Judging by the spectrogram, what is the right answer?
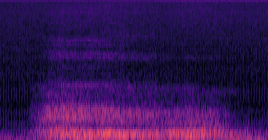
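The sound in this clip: A person breathes out at a doctor's request during an examination: one long, steady, breathy exhale lasting well over a second, soft and airy with no talk over it.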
